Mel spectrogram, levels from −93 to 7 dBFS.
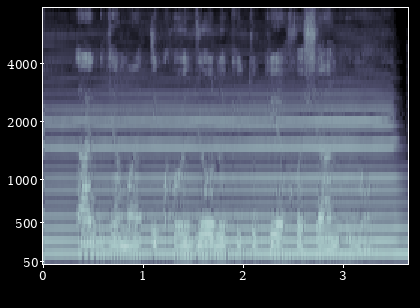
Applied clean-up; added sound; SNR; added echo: none; Bowed string instrument; -1 dB; reverberation time 0.2 s.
